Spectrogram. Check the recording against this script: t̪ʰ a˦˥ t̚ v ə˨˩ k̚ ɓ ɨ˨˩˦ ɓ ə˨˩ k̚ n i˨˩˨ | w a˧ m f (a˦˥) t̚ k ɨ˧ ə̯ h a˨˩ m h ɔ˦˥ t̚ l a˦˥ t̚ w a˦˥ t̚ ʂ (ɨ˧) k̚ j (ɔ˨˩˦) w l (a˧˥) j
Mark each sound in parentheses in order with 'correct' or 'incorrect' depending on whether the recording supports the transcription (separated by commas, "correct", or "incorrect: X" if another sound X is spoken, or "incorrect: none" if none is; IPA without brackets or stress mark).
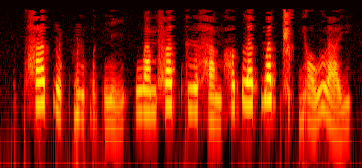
correct, incorrect: ɨ˨˩, correct, incorrect: a˨˩˨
